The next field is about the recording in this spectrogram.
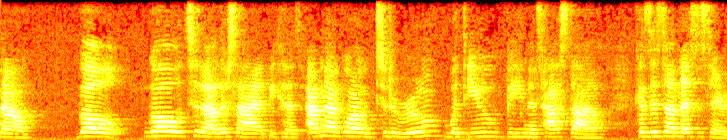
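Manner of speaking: normal talking voice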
